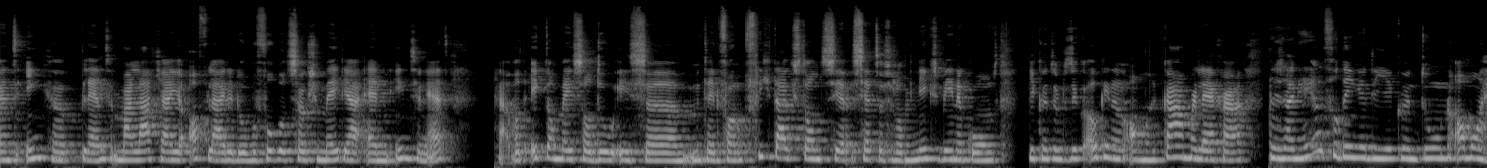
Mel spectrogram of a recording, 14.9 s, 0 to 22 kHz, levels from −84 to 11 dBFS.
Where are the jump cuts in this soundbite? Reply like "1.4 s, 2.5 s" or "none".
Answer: 9.1 s, 12.6 s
